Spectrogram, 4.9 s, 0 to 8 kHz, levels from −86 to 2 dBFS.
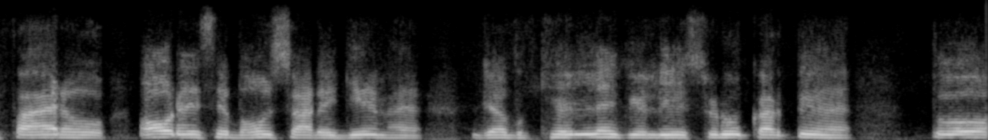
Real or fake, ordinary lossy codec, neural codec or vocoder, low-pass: fake; Opus, 16 kbps; codec, 44.1 kHz, 2.6 kbps, DAC; 7.2 kHz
